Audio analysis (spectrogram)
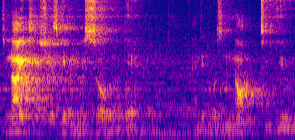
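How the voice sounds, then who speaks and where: A man's voice: deep voice, moderate pace, natural voice. A man playing a brooding, taunting inner voice in an audio drama. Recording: heavy echo, long reverb, music behind.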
